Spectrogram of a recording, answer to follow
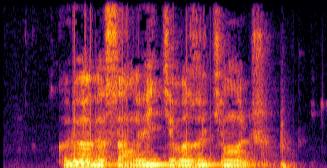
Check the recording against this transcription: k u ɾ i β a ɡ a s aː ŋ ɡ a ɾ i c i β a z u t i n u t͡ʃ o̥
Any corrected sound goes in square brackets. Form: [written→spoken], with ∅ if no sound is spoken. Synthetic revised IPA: k u ɾ i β a ɡ a s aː ŋ ɡ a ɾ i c i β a z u [t→c] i [n→m] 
